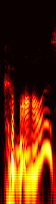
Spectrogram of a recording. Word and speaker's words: Kamala: Comma, like the little dash thing.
